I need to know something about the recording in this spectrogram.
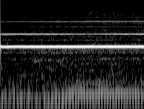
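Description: Flute music: a single high note held steadily over a faint low drone.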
